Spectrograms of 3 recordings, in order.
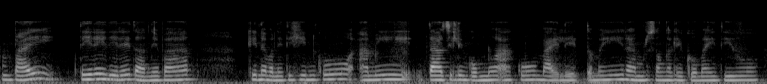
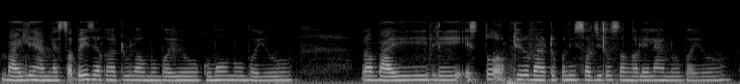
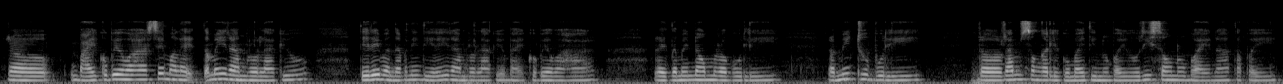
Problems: none marked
